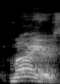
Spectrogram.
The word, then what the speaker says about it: Myers: And by the way, it's Myers. Is it Myers? Myers, yes. I'll tell you why that is. I'll tell you why that is. I've just interviewed somebody that's called Mayers, and it's spelt the same.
